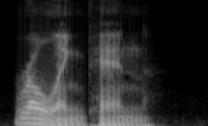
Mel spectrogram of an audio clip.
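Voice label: "rolling pin", American English; gcompris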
